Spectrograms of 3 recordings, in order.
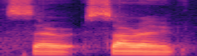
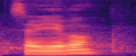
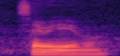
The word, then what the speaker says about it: Sarajevo: about the cellist of sir sorrow how do you say that Sarajevo but that Jane throws me off Sarajevo have you heard of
